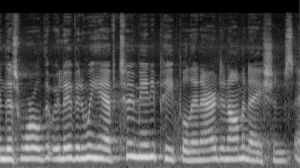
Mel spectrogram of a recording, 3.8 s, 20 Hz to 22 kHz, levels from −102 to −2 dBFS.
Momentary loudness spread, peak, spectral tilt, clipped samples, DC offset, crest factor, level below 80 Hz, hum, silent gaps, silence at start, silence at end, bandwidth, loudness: 7 LU; -14 dBFS; -5 dB/octave; under 0.1%; under 0.1%; 12 dB; -62 dBFS; none; none; 0 s; 0 s; 15.5 kHz; -26 LUFS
